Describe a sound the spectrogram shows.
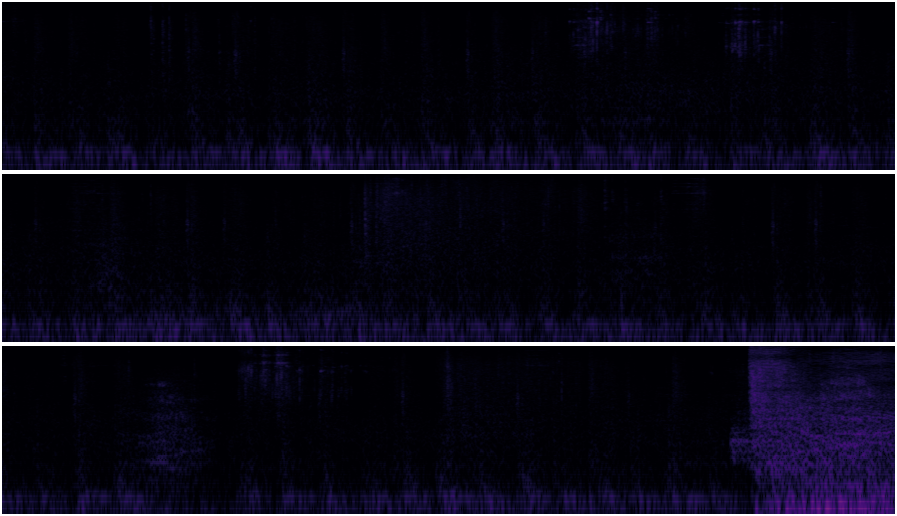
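Heavy footsteps thud steadily on the ground.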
